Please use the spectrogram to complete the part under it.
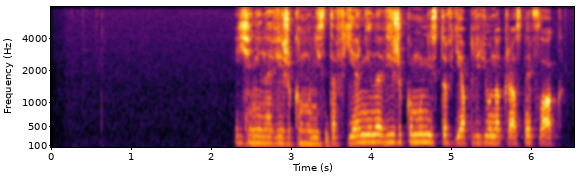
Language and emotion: Russian, angry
